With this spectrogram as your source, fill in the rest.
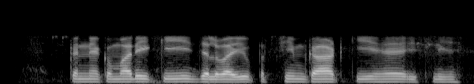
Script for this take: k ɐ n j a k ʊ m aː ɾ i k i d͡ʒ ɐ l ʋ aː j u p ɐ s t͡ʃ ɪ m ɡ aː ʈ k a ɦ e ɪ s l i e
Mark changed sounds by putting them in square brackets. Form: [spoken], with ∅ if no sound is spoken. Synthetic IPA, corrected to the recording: k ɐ n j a k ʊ m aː ɾ i k i d͡ʒ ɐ l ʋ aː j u p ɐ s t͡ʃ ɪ m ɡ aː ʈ k [i] ɦ [ɛ] ɪ s l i e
